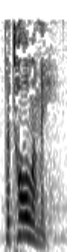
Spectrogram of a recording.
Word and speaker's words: Ptolemy: A guy named Ptolemy. P is silent. Anyway, about 85 to 165 AD is when Ptolemy lived.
